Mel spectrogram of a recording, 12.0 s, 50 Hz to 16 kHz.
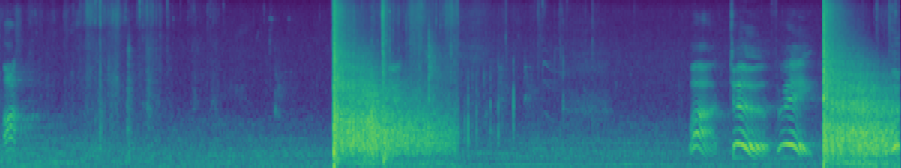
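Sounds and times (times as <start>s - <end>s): gunshot: 4.5s - 6.2s, 11.0s - 12.0s.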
